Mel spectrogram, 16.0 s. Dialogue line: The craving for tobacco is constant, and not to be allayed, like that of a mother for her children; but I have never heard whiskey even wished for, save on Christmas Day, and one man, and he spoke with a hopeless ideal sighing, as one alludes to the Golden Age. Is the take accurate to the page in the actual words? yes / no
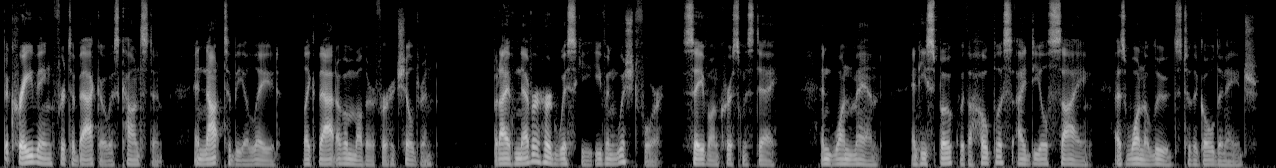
yes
